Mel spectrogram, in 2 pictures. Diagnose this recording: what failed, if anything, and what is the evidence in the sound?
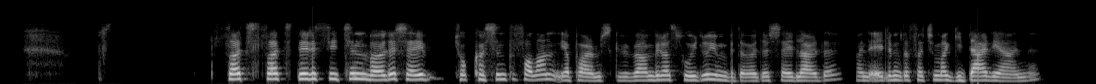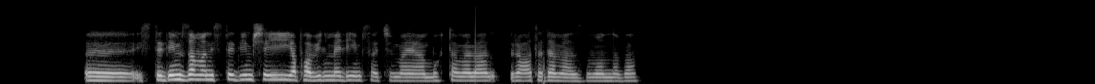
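A driver or buffer stage most likely slipped, losing a fraction of a millisecond of samples each time. These dropped samples make the waveform jump, giving single sharp clicks at 3.13, 7.32, 9.78 and 15.71 s, each a thin vertical line across the spectrum.

The Bluetooth link between headset and phone lost voice packets with no concealment, so silence or an idle pattern filled the gaps. This unconcealed Bluetooth headset packet loss cuts abrupt holes in the speech. From 8.49 to 8.55 s, 37.5 ms go missing in runs up to 15 ms, heard as a rough chop. A single 15 ms hole falls at 16.38 s. From 19.13 to 19.21 s, 52.5 ms go missing in runs up to 22.5 ms. The gap lengths fit 7.5 ms packets, carried by the mSBC wideband codec.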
